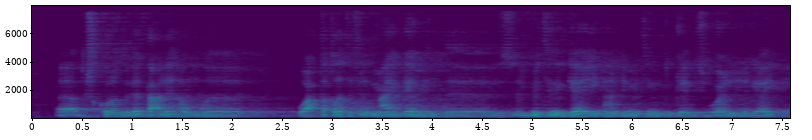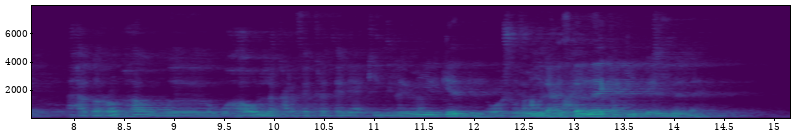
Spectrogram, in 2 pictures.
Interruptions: present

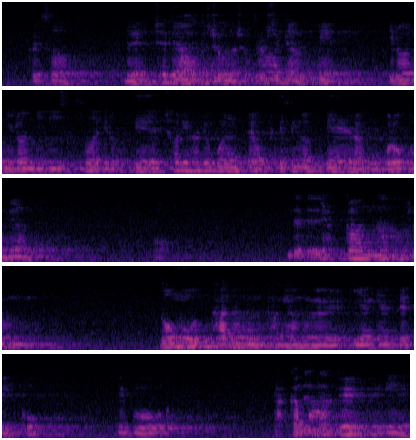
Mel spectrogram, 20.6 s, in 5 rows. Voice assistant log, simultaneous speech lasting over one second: present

